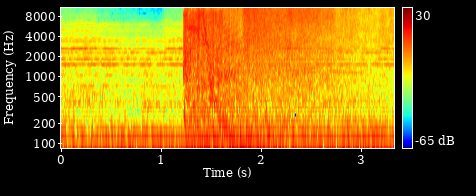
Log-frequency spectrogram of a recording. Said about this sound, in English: The armored bridge doors were no more a barrier to Haddock's cannon than any other obstacle. As the fumes of the explosion dissipated, Artemis stepped into the control chamber of the Volans Batavus.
